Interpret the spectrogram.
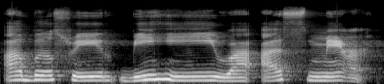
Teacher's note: ہا کے نیچے بھی کھڑی زیر ہے، کھڑی زیر کو ایک الف کے برابر کھینچ کر پڑھتے ہیں۔ اب سویر بھی، اب سویر بھی، واسمع، واو ہونٹ گول کر کے ادا کریں گے۔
